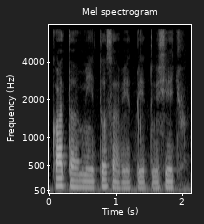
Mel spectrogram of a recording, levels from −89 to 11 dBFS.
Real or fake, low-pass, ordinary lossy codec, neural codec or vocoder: real; 7.2 kHz; MP3, 48 kbps; none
